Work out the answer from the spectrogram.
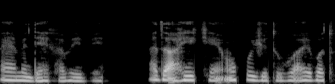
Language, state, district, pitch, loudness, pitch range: Idu Mishmi, Arunachal Pradesh, Lower Dibang Valley, 180 Hz, -21 LUFS, 160-190 Hz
